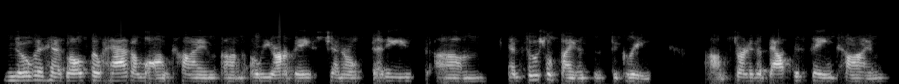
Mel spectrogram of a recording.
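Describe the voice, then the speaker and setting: Lady running a webinar, kinda low voice, lots of ums, tinny call audio. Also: steady tone, measured pace. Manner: hesitant, many fillers. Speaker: webinar host. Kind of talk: online meeting presentation. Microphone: web conference audio. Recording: tinny phone-like line.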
